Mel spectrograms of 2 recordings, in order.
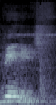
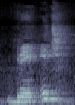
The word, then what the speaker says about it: Greenwich: Zero degree longitude, 0 degree longitude is called as Greenwich, which is pronouncing as Greenwich. Greenwich.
